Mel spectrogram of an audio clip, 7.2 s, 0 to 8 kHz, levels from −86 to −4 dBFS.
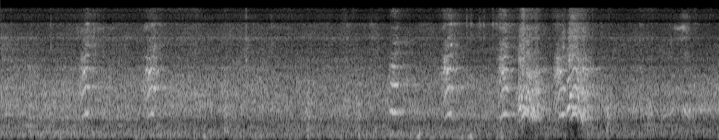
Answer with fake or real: fake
